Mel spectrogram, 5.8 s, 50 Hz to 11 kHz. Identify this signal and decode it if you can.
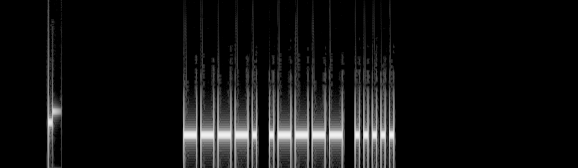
Morse code, heard as a keyed tone, about 28 wpm, 700 Hz. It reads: 915
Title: Numbers - 3-Digit 28wpm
